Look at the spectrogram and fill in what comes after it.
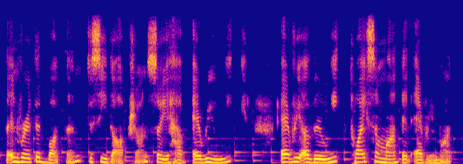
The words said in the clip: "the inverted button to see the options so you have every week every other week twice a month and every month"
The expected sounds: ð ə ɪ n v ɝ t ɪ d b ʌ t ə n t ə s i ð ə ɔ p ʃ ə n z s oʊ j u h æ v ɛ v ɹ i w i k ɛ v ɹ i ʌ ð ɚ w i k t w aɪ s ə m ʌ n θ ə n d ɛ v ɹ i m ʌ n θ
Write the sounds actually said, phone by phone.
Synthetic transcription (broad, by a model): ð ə ɪ n v ɝ t ɪ d b ʌ t ə n t ə s i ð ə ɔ p ʃ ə n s oʊ j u h æ v ɛ v ɹ i w i k ɛ v ɹ i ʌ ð ɚ w i k t w aɪ s ə m ʌ n θ ə n d ɛ v ɹ i m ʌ n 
